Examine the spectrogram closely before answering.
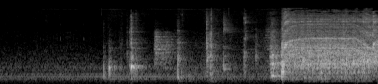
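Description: A lid clicks into place on a grinder.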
